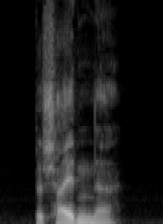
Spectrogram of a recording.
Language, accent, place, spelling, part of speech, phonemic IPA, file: German, Germany, Berlin, bescheidener, adjective, /bəˈʃaɪ̯dənɐ/, De-bescheidener.ogg
- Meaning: 1. comparative degree of bescheiden 2. inflection of bescheiden: strong/mixed nominative masculine singular 3. inflection of bescheiden: strong genitive/dative feminine singular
